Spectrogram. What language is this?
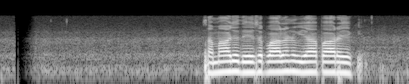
Sinhala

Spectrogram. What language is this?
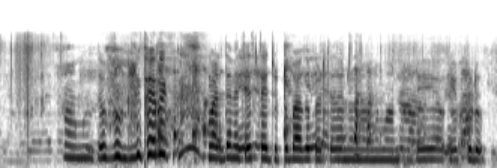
Telugu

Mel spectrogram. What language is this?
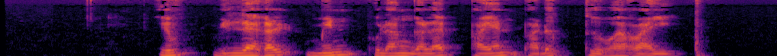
Tamil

